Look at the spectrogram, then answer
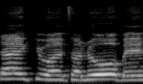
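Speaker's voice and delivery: low, full-chested put-on Nigerian accent. Leading a group in a thank-you, demonstrating the line in a Nigerian accent. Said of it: "Put on your Nigerian voice".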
